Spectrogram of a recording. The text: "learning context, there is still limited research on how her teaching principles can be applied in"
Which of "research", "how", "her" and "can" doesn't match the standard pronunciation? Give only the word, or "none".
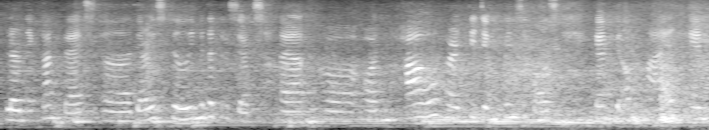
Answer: research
